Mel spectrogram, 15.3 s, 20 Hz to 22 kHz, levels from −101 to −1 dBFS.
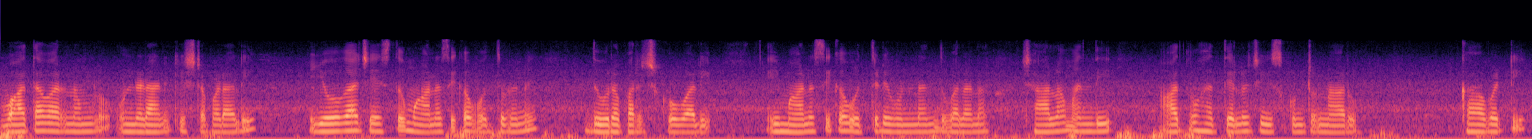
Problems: constant background noise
